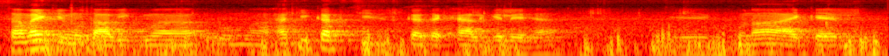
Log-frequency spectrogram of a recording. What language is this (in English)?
Maithili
